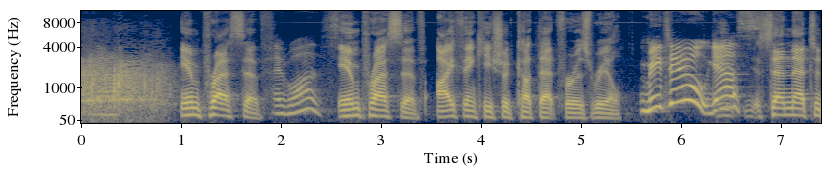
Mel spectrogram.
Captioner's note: applause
